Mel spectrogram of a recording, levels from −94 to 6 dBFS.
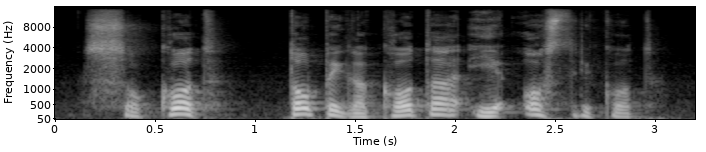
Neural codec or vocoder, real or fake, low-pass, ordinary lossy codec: vocoder, 44.1 kHz, 128 mel bands, Pupu-Vocoder; fake; 14.4 kHz; none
